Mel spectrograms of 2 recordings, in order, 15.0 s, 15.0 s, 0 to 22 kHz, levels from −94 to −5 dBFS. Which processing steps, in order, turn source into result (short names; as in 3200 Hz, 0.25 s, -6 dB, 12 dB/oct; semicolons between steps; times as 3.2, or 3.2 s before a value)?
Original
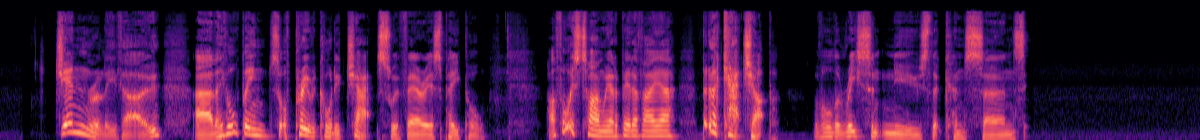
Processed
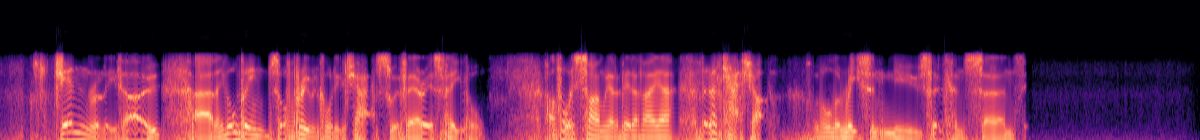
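AGC gain up to 11.5 dB; LPC vocoder at 8 kHz pitch kept; backwards sustainer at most 46 dB/s; gain -1.5 dB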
